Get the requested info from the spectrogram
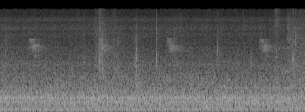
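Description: Quiet room tone: a steady faint hum with a few soft ticks and faint short high chirps scattered through it.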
